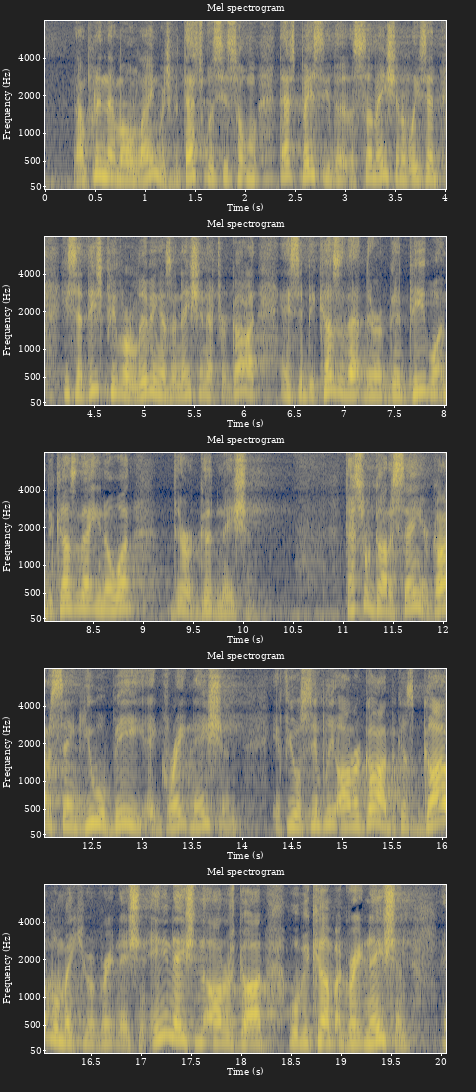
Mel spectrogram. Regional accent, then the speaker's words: United States; I don't say that because I'm an American.

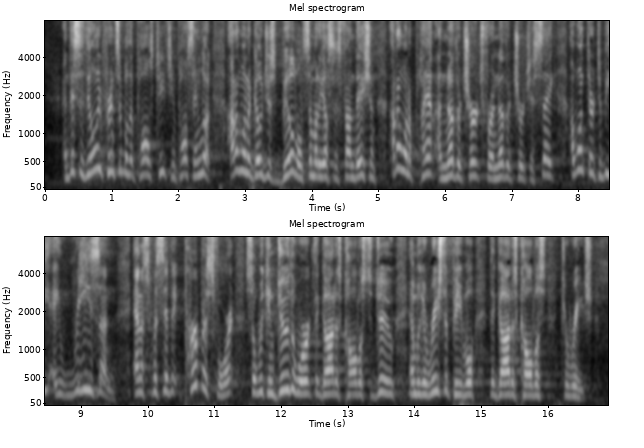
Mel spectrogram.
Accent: the South, United States; Listen, I grew up in the South.

